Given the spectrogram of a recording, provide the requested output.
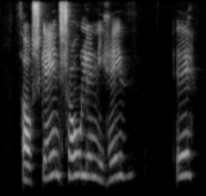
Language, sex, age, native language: Icelandic, male, 8, Icelandic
